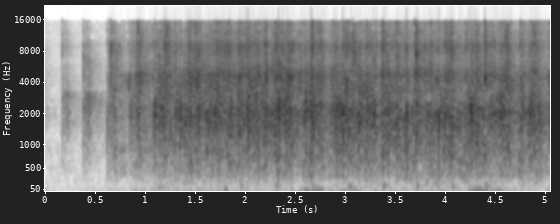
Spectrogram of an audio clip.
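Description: Audience in a lecture hall applauding. A few scattered claps come first, then full applause builds within the first second and carries on steadily.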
